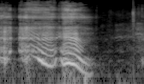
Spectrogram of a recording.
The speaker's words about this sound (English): Let's clear my throat.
